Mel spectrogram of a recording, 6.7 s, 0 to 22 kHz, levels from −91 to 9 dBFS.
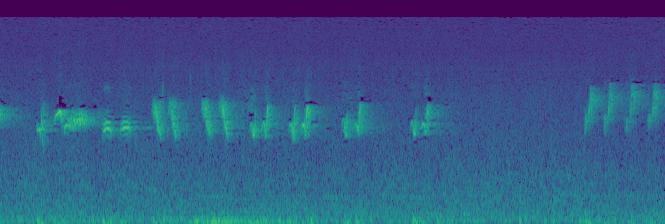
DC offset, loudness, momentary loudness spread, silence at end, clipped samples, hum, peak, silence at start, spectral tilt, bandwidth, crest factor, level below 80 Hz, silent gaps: under 0.1%; -26 LUFS; 17 LU; 0 s; under 0.1%; none; -8 dBFS; 0 s; -3 dB/octave; 16 kHz; 20 dB; -38 dBFS; none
